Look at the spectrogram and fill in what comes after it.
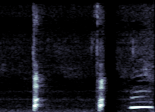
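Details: Two abrupt throat-clearing or cough-like bursts, then a brief steady voiced sound, from an adult male stand-up comedian with Tourette syndrome: vocal tics.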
